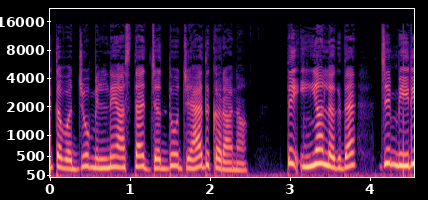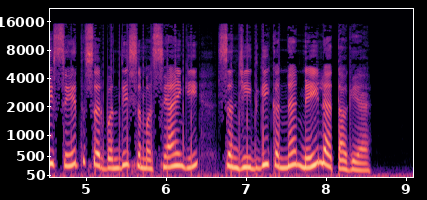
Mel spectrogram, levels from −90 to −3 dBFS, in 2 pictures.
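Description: From 4.41 s to 7.41 s the speech is hit by periodic USB or driver dropouts: a gap roughly a millisecond long every 0.1 s, so about ten per second and around thirty in all. Each time, something on the host stalls the USB bus or audio driver, and the missing slice is filled with silence. The result is a steady train of small ticks riding on the speech, audible only where there is signal.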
